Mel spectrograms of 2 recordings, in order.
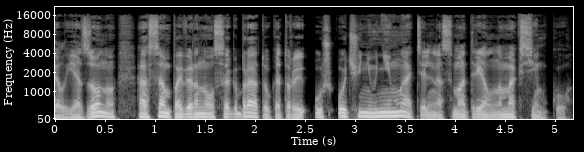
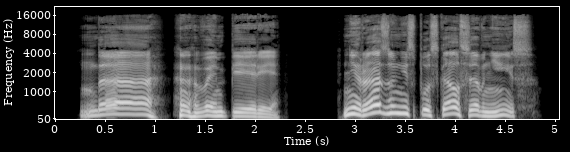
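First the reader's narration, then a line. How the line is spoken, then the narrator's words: Mocking drawl. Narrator (Russian): протянул Люций насмешливо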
